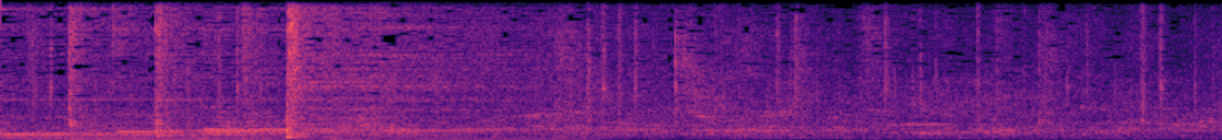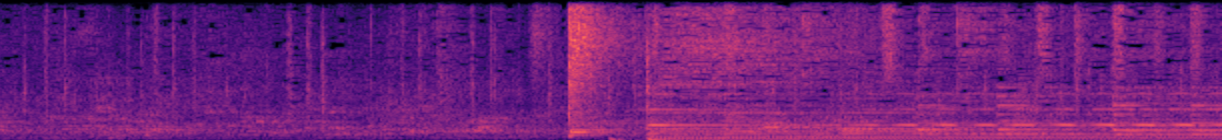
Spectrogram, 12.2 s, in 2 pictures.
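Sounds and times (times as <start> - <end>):
soft jazz music: 0.0 - 3.0, 9.4 - 12.2
chatter in a London bookshop café: 0.0 - 12.2.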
